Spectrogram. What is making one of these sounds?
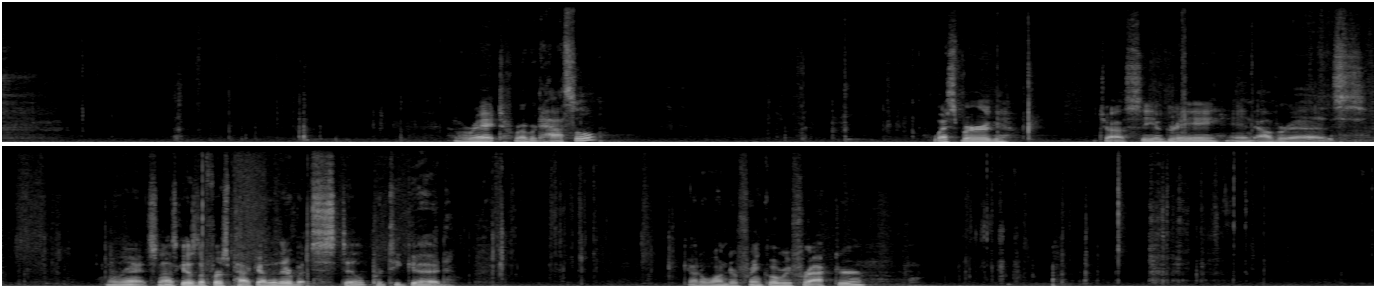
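Trading cards rustle and click as they are handled.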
